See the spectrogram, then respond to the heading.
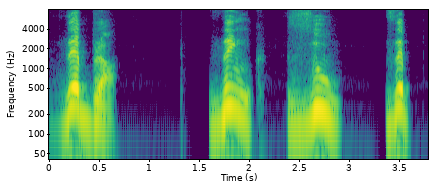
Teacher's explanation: जब नुक्ता लगाते हैं तो हल्का सा बज का साउंड आता है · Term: ज नुक्ता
